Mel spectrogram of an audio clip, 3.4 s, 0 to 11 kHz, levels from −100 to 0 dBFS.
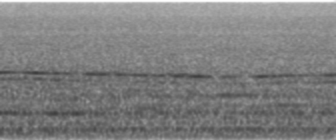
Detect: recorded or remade recorded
